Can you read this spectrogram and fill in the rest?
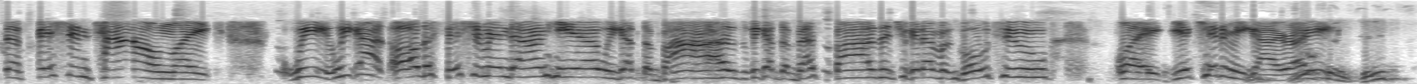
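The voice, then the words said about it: Boston accent. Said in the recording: “My accent knows no zip code, guy. ... I'm from Boston. ... This is respectful for Boston.”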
